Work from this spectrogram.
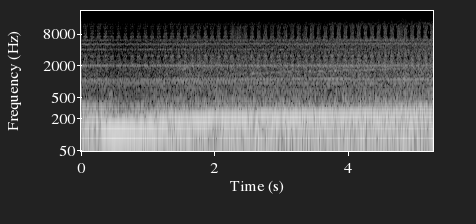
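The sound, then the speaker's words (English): A sphere powering up and spinning faster gives off a steady mechanical drone whose low tone slowly climbs in pitch, over a dense rumble and a faint, rapid high-pitched pulsing. “Sphere seems to be powering up. Spinning faster.”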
